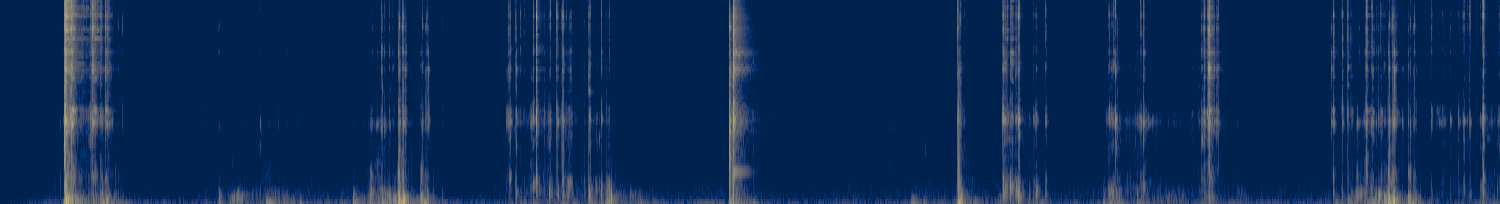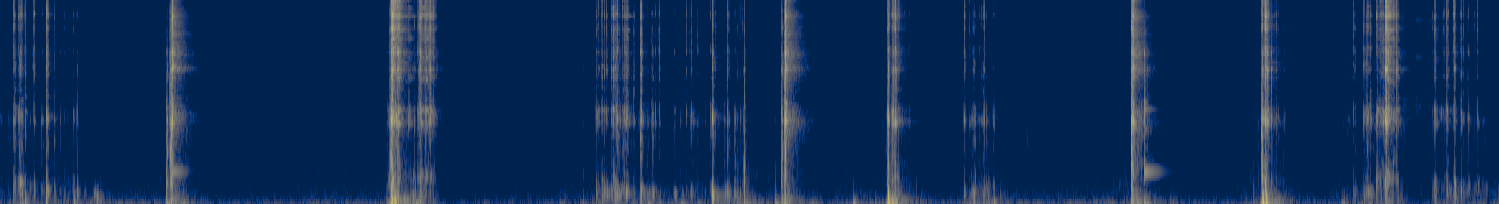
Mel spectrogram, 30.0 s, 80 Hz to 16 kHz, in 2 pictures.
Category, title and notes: Sound effects > Objects / House appliances
CONTGlass Cinematis OpeningClosingContainers BottleGlassSwingTop MidSize WithContent PopOpenClose 02 Freebie
Mid-size glass swing-top bottle with liquid content, popping open and closing. This is one of several freebie sounds from my Random Foley | Vol. 4 | Pots & Containers pack.
Bottle, Close, Effects, Foley, Freebie, Glass, Handling, Open, Pop, PostProduction, Recording, SFX, Sound, Zoom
